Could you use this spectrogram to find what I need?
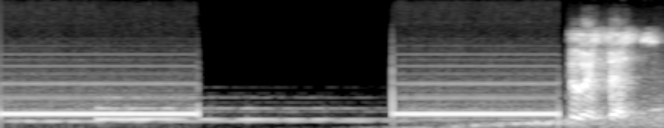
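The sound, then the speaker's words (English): A telephone rings with two long, steady electronic tones separated by a short pause, then a loud, harsh voice abruptly cuts in as the call is picked up. “That's not a nice way to answer the phone.”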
